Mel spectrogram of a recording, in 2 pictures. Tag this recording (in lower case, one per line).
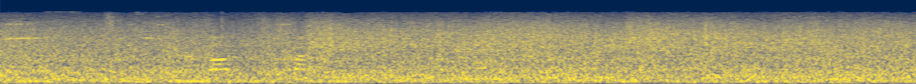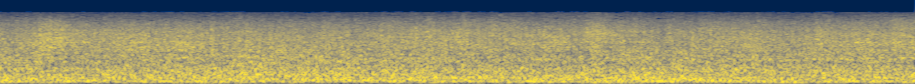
speech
